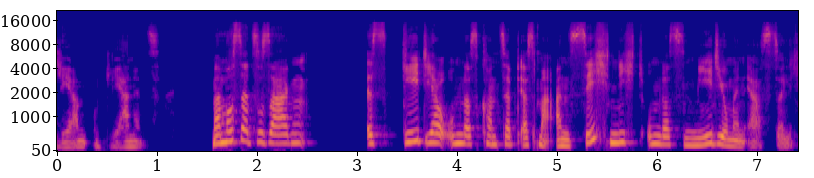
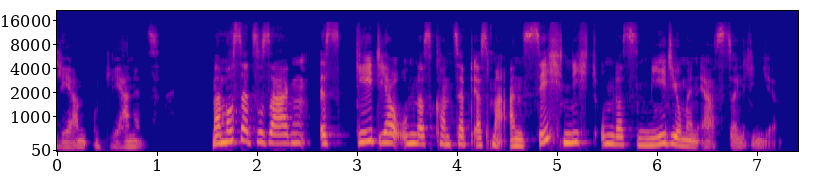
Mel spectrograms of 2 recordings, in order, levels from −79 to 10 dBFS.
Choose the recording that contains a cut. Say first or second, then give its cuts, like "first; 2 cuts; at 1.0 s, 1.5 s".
second; 1 cut; at 2.5 s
